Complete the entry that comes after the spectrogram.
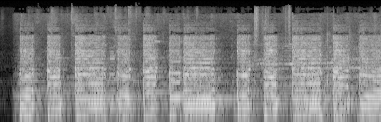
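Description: A loud, gritty distorted rock guitar track is played back through speakers by the production crew while the guitar on stage is faked, thick chords chugging in a steady rhythm with brief breaks, filling the whole stretch with no voices.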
